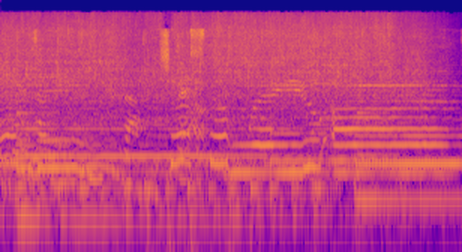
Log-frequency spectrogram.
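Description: Tap water running steadily onto a newborn's head and splashing into a stainless steel sink during a bath, the splashing stopping near the end.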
